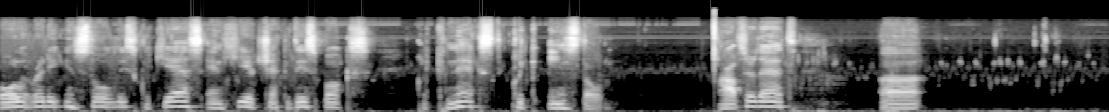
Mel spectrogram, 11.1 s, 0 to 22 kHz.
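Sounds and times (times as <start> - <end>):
man saying uh: 8.8 - 9.2
soft ticks: 9.7 - 10.7.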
